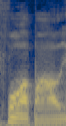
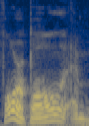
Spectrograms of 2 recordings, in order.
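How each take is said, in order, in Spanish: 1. El nombre se dice con una vocal alemana, sin r. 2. El nombre se dice con un sonido r estadounidense. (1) "pero es Foapal" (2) "así en gringo lo pronuncian Forpal"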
